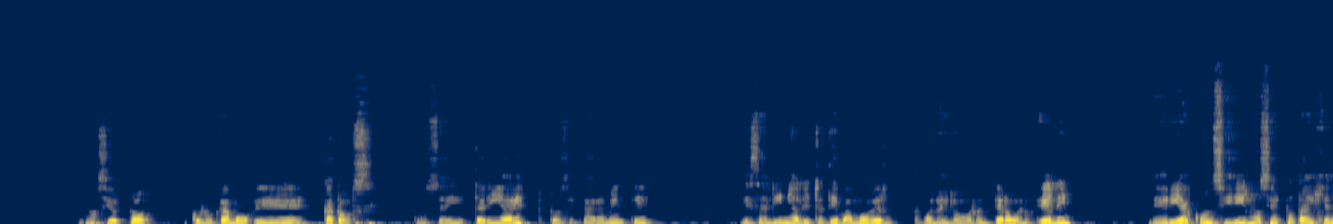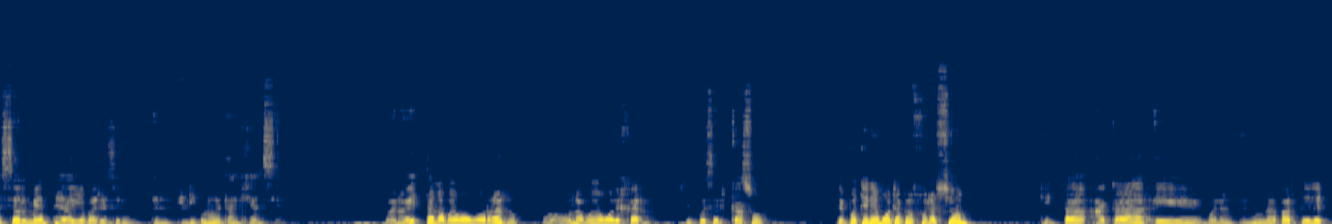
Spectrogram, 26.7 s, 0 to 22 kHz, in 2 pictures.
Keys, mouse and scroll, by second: 2.8-3.3 typing, 6.2 click, 8.1 t, 10.0 l, 15.3 Escape.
